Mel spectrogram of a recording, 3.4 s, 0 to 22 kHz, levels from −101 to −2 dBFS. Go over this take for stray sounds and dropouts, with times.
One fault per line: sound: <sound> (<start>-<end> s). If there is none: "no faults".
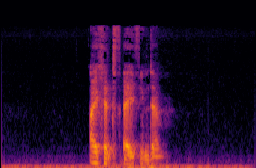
sound: dropout (1.6-1.7 s)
